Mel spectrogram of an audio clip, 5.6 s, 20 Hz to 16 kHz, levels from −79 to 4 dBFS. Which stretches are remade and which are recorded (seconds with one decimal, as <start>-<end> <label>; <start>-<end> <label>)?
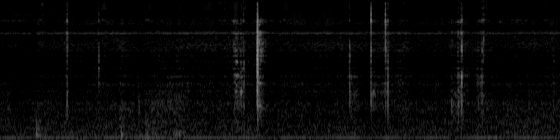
0.0-5.6 remade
